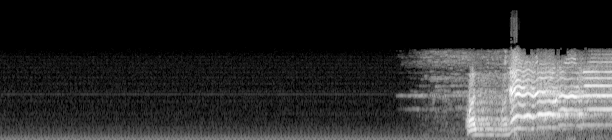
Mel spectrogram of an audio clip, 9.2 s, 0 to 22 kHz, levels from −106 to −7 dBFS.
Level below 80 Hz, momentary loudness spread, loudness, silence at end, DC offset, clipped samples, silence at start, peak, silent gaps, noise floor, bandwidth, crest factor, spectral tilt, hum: -60 dBFS; 11 LU; -12 LUFS; 0 s; under 0.1%; under 0.1%; 7 s; 0 dBFS; none; -61 dBFS; 5.4 kHz; 18 dB; 0.5 dB/octave; 50 Hz at -60 dBFS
